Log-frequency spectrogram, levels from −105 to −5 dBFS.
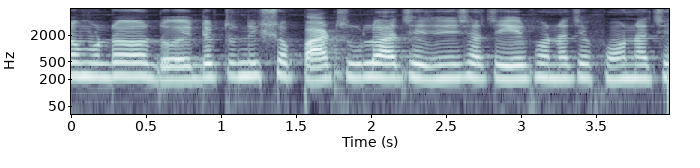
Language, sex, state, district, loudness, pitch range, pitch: Bengali, female, Bihar, Katihar, -17 LUFS, 210-240 Hz, 225 Hz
